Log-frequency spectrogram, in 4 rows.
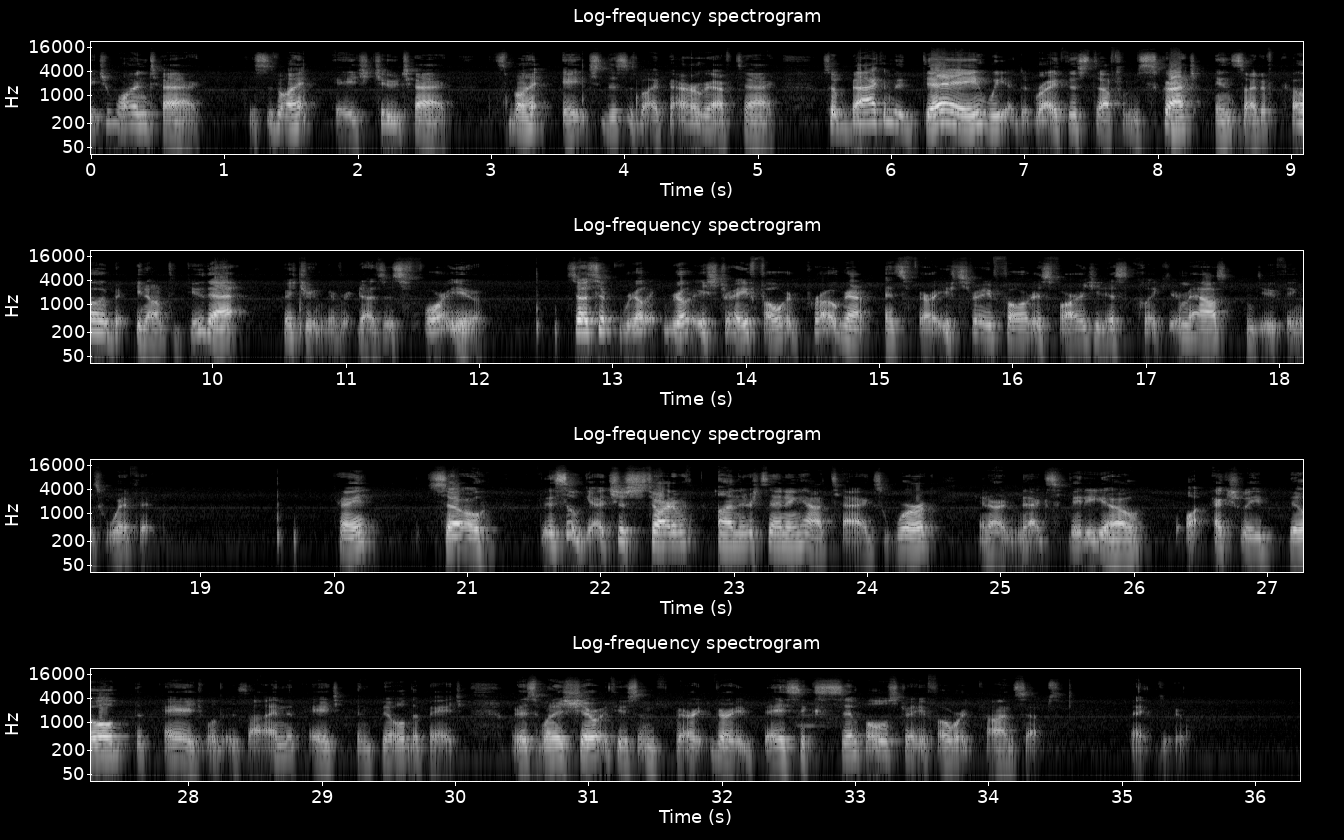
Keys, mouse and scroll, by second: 10.4 click, 12.5 click, 19.4 click.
